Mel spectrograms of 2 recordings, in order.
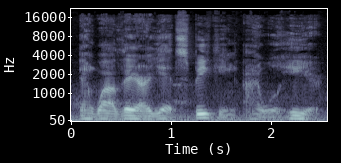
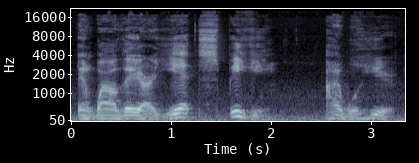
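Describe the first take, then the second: First: It is read at a normal, quicker pace. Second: It is read at a slower, deliberate pace.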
